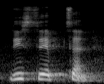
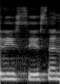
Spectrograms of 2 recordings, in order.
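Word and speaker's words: reception: है यहां पे देखिए रिसेप्शन रिसेप्शन में हम प को प्रोनाउंस करते हैं यहां पे रिसेशन नहीं बोल सकते ठीक है अगर यहां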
